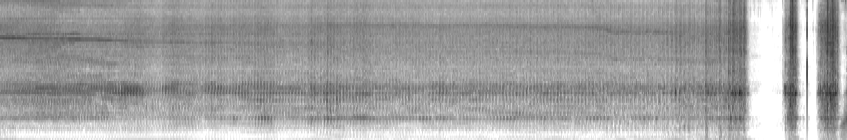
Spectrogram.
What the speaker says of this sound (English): we're starting to get quite a bit of chatter there, so I'm going to try to slow this down a bit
